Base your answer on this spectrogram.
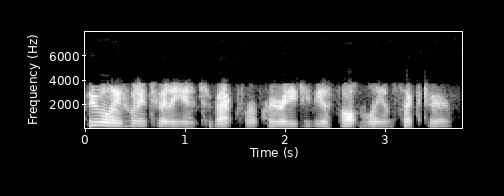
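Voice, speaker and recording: A woman's voice: medium pitch, steady tone, very fast, smooth, no echo. A woman working as a police dispatcher, giving clipped, procedural calls with codes and addresses over a radio. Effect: police radio transmission. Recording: tinny narrow-band police scanner radio.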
